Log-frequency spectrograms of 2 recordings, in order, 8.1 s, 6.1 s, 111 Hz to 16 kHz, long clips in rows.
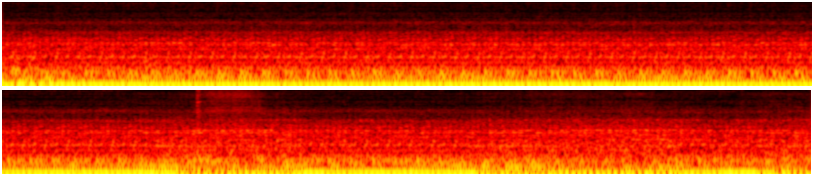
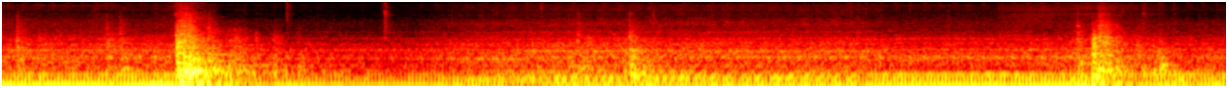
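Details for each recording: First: John Deere 490E excavator with Hitachi hydraulic pump, computer bypassed to straight throttle and hydraulics: deep steady diesel idle drops and roughens as hydraulics bind up and drag the engine down, before limp-mode fix. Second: John Deere 490E excavator with a Hitachi hydraulic pump put in limp mode, computer bypassed, cable throttle: diesel holds a steady drone while the hydraulics work. It is slower but doesn't bog under load.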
